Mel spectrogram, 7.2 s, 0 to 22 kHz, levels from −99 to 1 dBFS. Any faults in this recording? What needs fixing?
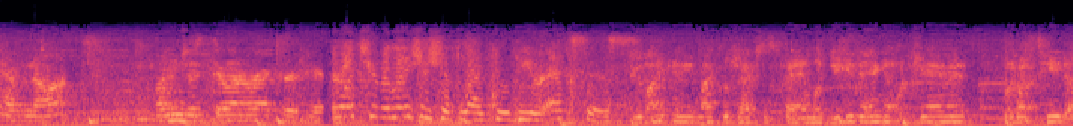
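At 5.88 s there is a momentary rough, grainy blip, a tiny smear of noise where the sound should continue cleanly. These are lost LE Audio frames: a single 10 ms Bluetooth LE Audio frame went missing, and the LC3 decoder filled the gap by replaying the previous frame's spectrum with randomised signs. That keeps the level steady but scrambles the phase, so the patch sounds noisy. The light lossy compression elsewhere is working normally. To prevent the dropout, improve the Bluetooth link margin by shortening the distance, reducing 2.4 GHz interference, or enabling retransmissions.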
